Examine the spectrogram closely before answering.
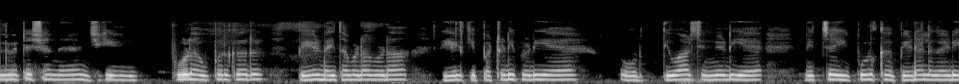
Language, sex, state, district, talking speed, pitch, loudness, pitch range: Marwari, female, Rajasthan, Nagaur, 170 wpm, 220 Hz, -16 LUFS, 210-225 Hz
